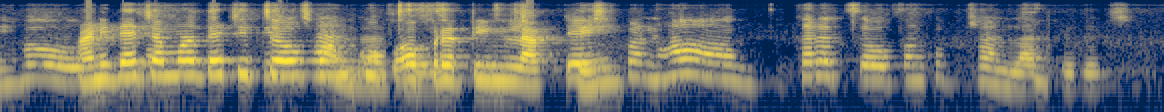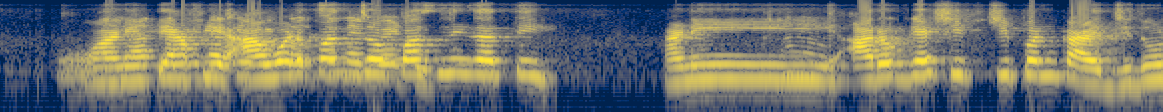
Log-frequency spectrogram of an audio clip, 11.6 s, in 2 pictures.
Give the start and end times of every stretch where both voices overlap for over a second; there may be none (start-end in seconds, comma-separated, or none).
0.7-3.1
